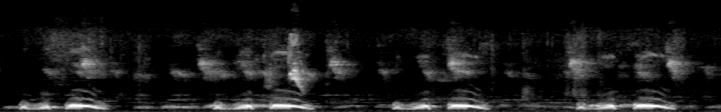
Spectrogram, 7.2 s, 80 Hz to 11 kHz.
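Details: Spotted dove coos used to draw in wild doves for ground, branch or trap-cage decoying: four phrases, each a pair of short coos ending in a drawn-out falling note, spaced about 1.5 seconds apart, with faint distant chirps.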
